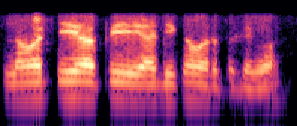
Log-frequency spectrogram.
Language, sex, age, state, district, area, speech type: Sanskrit, male, 18-30, Maharashtra, Kolhapur, rural, conversation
